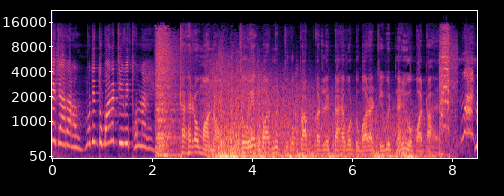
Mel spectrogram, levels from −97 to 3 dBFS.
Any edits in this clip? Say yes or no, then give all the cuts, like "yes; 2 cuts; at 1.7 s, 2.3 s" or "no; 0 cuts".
no; 0 cuts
